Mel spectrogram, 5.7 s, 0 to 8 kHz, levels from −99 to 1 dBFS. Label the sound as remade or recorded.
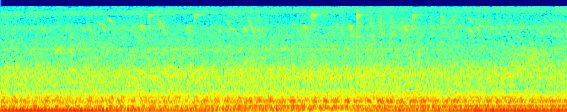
recorded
